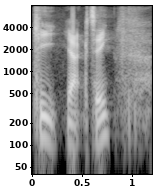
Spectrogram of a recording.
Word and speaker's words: Keact: My name's Keacte. It's pronounced Keacte.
